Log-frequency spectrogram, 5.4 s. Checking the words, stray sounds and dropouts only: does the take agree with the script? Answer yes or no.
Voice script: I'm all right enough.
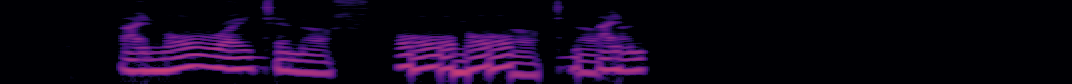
no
